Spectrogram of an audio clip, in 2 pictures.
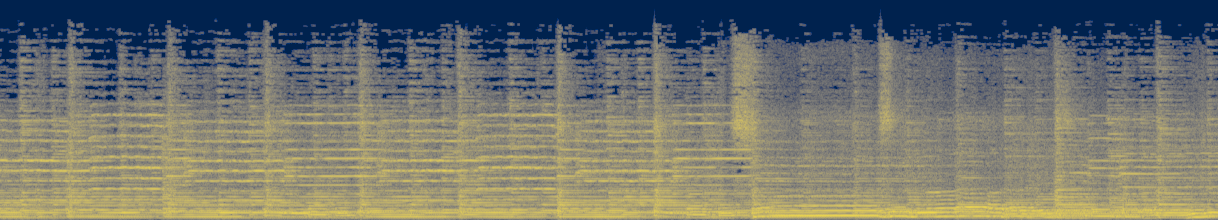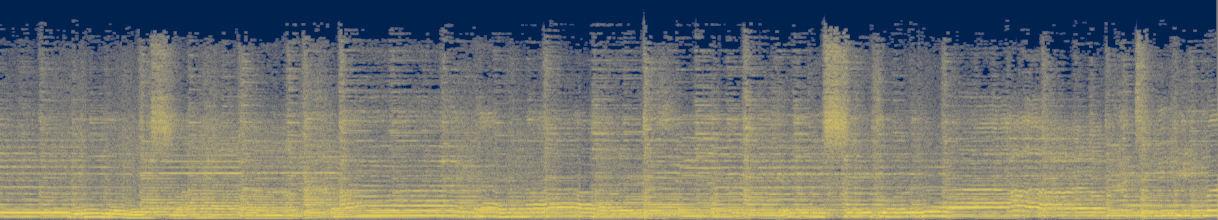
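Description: Live band music in three-four time: a strummed acoustic-electric guitar under a bowed violin playing a sliding, sustained melody.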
